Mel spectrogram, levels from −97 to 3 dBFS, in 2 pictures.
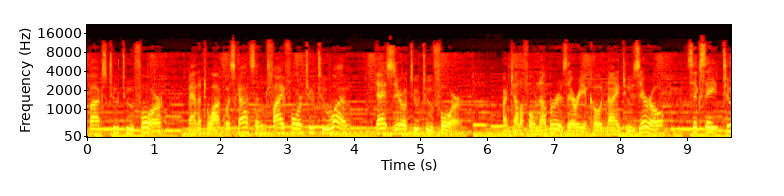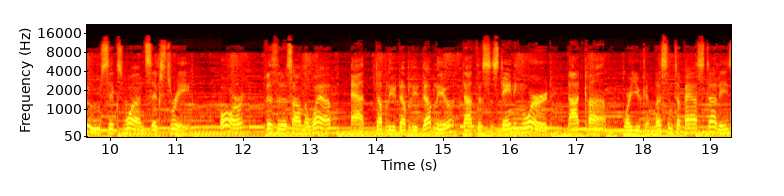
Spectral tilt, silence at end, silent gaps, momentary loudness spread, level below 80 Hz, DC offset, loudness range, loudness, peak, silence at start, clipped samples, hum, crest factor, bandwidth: -5.5 dB/octave; 0 s; none; 5 LU; -30 dBFS; under 0.1%; 1 LU; -19 LUFS; -4 dBFS; 0 s; under 0.1%; none; 14 dB; 15 kHz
